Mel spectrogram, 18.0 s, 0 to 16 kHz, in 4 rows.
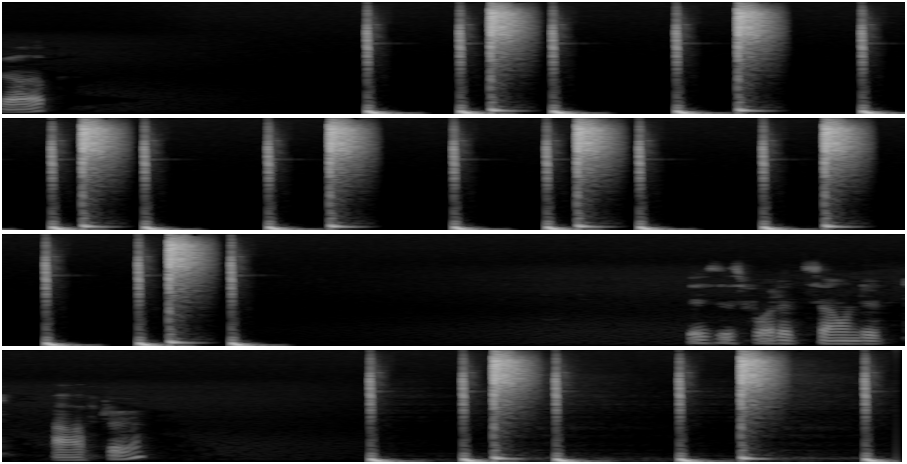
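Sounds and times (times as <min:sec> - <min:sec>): drum machine snare hits: 0:01.9 - 0:10.4, 0:15.4 - 0:18.0
drum machine kicks: 0:01.9 - 0:10.5, 0:15.4 - 0:18.0.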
